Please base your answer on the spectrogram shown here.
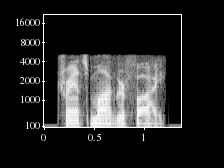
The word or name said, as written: transmogrify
